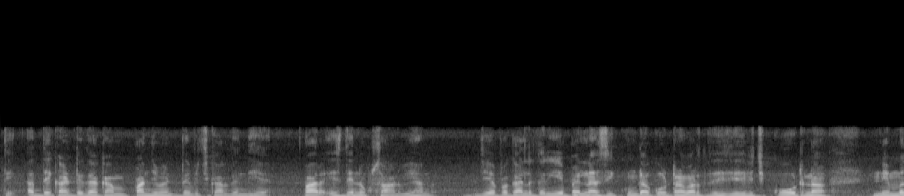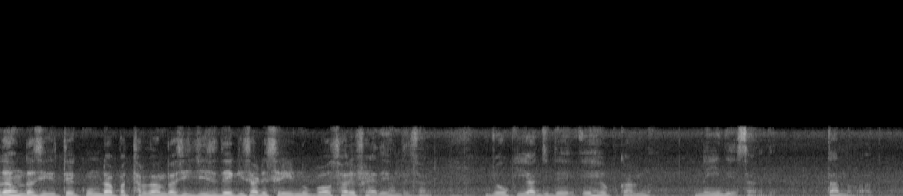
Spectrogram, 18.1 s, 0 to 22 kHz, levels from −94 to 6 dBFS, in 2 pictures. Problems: none marked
